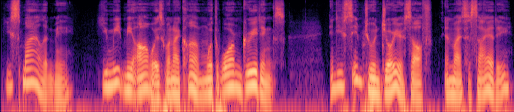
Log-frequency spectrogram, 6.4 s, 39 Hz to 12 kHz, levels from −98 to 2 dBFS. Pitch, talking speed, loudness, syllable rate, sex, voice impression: 115 Hz, 215 wpm, -17 LUFS, 5.6 syllables/s, male, masculine, adult-like, thin, slightly weak, bright, slightly cool, slightly intellectual, refreshing, sincere, friendly, unique, kind, modest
